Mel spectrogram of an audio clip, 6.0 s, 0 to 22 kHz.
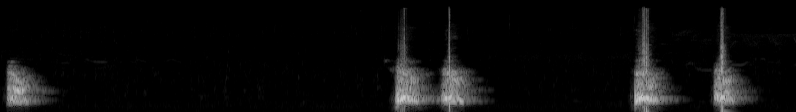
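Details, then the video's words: Barking domestic dog, breed unspecified, one of several popular breeds: a single bark, a pause of nearly three seconds, then two quick pairs of sharp barks, with no other sounds. "5 dogs barking sounds. Most popular dog breeds barking."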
